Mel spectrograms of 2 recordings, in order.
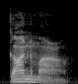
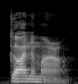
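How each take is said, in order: First: The N of gone replaces the T sound. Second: The same.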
